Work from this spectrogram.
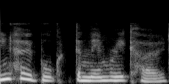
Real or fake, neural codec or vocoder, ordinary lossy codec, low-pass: fake; codec, 16 kHz, 4 kbps, FreqCodec, smaller model; MP3, 32 kbps; 7.2 kHz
